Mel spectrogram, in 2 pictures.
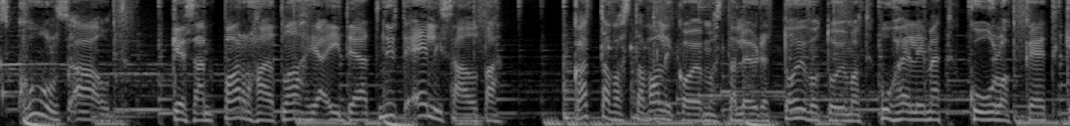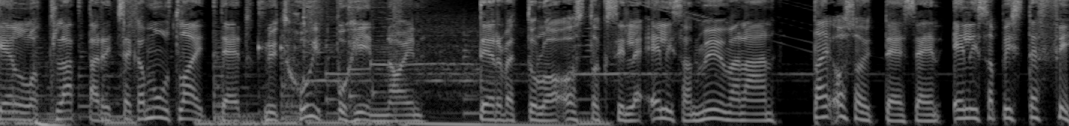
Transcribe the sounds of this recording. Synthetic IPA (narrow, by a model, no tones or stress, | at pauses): skuːlsɑwt̪ke̞sænpɑrɦɑːt̪lɑɦjɑide̞ɑt̪nyt̪e̞lisɑlt̪ɑ | kɑt̪ːɑʋɑst̪ɑʋɑliko̞jmɑst̪ɑlø̞ɥdæt̪ːo̞jʋo̞t̪ujmɑt̪puɦe̞limet̪kuːlo̞kːe̞ːt̪ke̞lːot̪læpːæɾit̪se̞kæmuːt̪lɑjt̪ːe̞ːt̪nyt̪hujpːuɦinːo̞jnt̪e̞rʋe̞t̪ːuloːʔo̞st̪oksilːe̞ʔe̞lisɑnmyːmælæːn | t̪ɑjʔo̞so̞jt̪ːeːse̞ːne̞lisɑpist̪e̞fːi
